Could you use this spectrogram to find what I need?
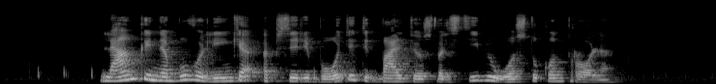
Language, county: Lithuanian, Vilnius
